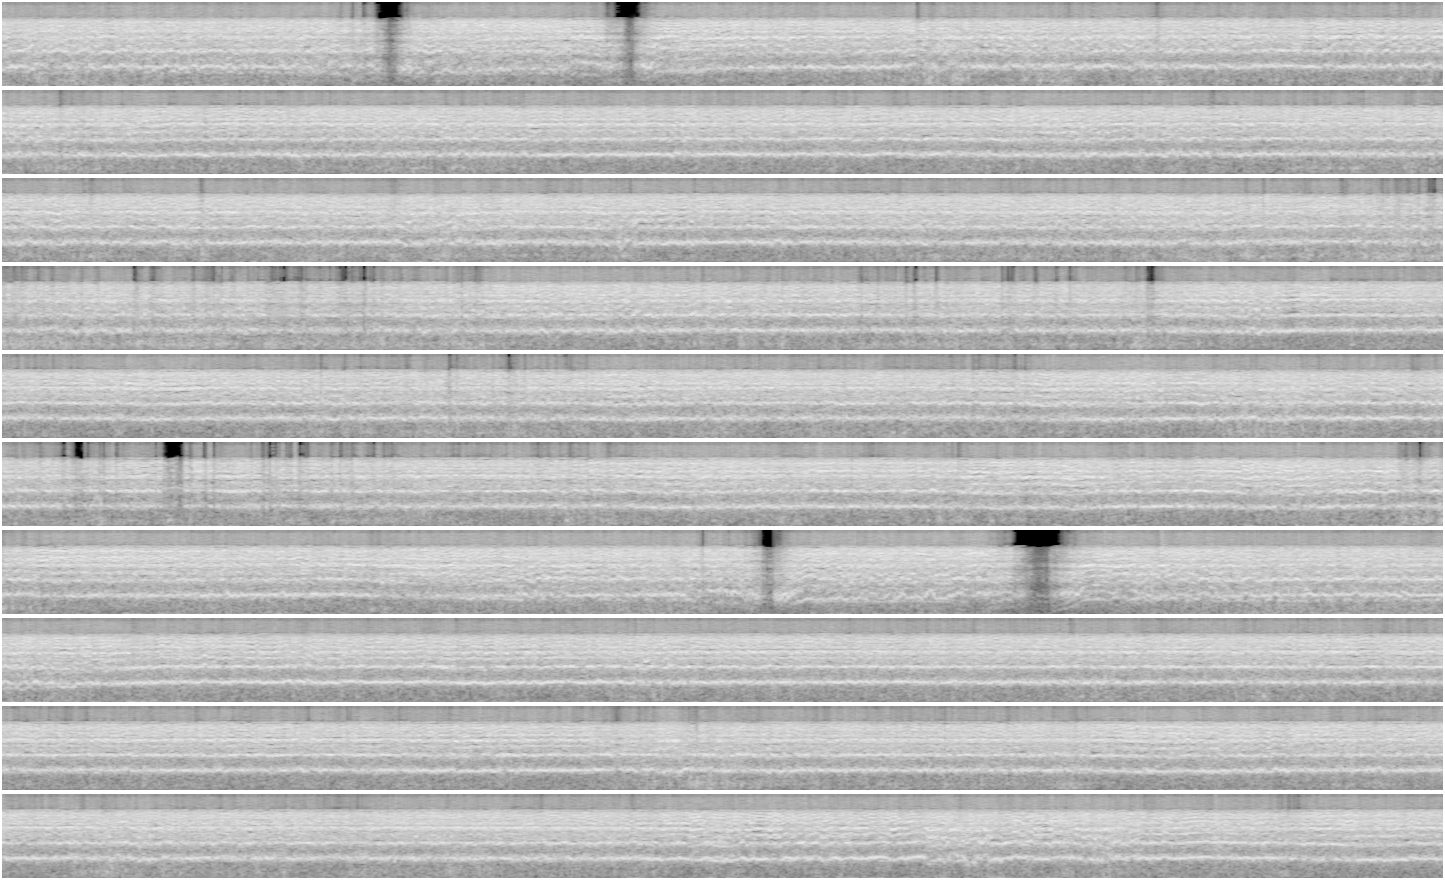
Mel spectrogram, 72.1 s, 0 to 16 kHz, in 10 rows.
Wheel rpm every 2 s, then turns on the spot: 160, 120, 210, 220, 230, 230, 230, 230, 230, 230, 230, 230, 230, 230, 230, 240, 230, 230, 240, 230, 230, 220, 210, 140, 150, 210, 230, 230, 230, 230, 230, 230, 230, 230, 210, 220.
none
